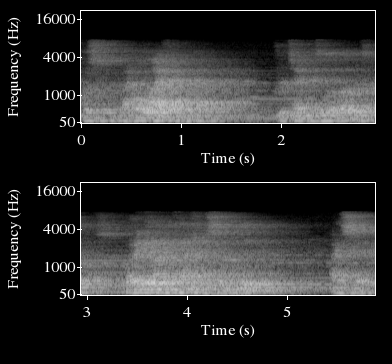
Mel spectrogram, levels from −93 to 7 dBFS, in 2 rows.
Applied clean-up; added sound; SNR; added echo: none; none; none; reverberation time 2.2 s.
